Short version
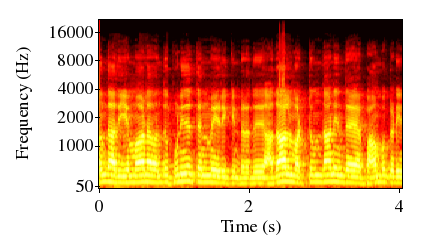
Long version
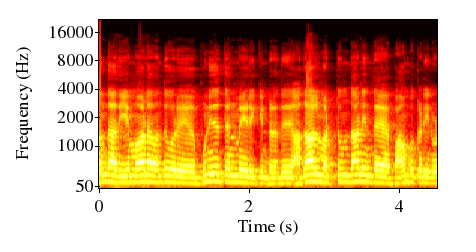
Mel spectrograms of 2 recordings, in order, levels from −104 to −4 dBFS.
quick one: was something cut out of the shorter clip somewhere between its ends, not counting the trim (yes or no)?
yes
